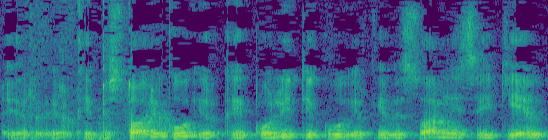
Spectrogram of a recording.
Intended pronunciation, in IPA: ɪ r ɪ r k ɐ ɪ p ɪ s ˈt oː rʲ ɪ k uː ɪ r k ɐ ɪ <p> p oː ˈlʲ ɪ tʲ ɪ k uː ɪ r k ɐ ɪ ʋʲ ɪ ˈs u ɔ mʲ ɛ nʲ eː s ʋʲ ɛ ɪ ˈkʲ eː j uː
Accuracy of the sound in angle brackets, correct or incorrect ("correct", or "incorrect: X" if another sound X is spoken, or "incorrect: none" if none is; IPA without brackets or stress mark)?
correct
